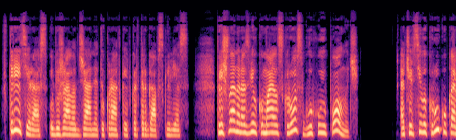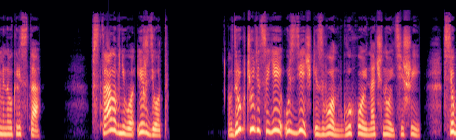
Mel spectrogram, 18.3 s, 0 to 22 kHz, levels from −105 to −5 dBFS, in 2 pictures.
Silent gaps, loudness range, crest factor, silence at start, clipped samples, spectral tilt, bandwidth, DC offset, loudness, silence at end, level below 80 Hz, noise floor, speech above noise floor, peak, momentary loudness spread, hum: 3.77-3.86 s, 7.21-7.90 s, 10.01-10.40 s, 12.49-13.26 s, 13.37-13.48 s; 3 LU; 16 dB; 0.05 s; under 0.1%; -5 dB/octave; 14 kHz; under 0.1%; -16 LUFS; 0 s; -66 dBFS; under -90 dBFS; over 74 dB; 0 dBFS; 11 LU; none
